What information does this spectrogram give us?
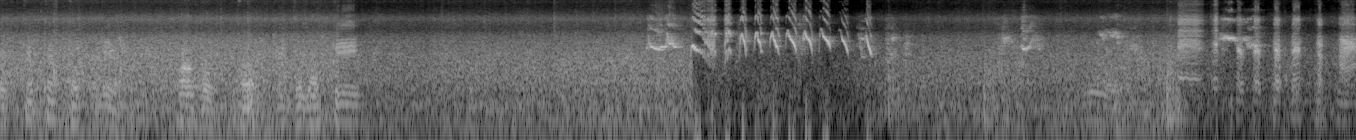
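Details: Javan myna singing a rich, talkative song stocked with mimicked human speech and coughing. Dense harsh chatter gives way to a rapid series of loud clipped buzzy bursts, with scattered sharp whistled notes throughout.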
